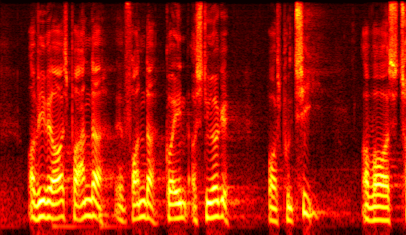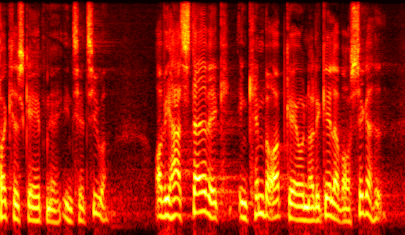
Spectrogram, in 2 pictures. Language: Danish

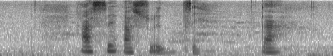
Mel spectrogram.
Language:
Southern Sotho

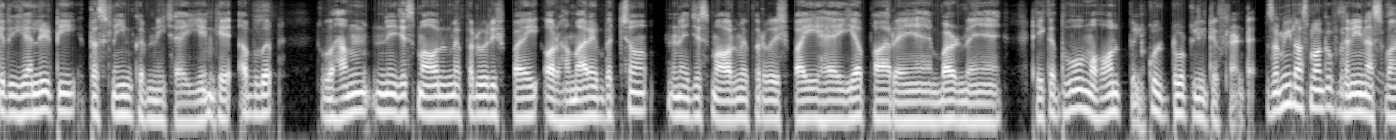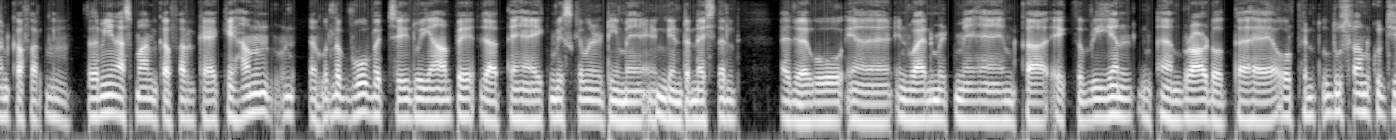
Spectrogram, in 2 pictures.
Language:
Urdu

